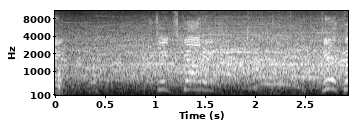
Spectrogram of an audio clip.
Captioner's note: crowd cheering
